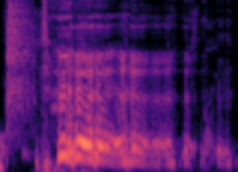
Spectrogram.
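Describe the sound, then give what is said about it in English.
A single sharp slap cracks out near the start, followed right away by a drawn-out vocal reaction, a strained, pitched cry with a few short trailing sounds. “At least slap him with the book.”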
